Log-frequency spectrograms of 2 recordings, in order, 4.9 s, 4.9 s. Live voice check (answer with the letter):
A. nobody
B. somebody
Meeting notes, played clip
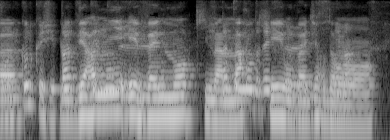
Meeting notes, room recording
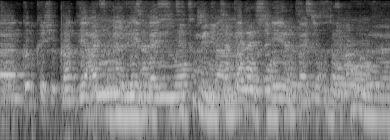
B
